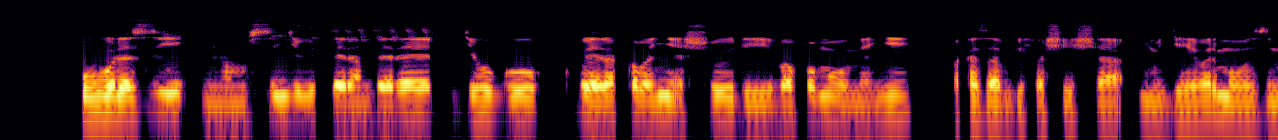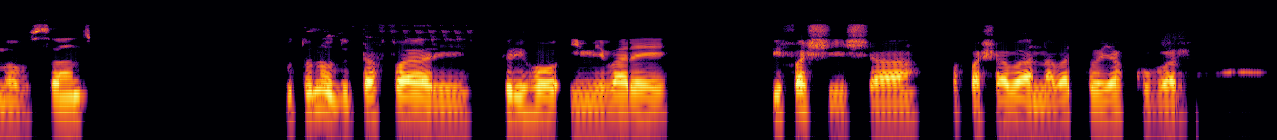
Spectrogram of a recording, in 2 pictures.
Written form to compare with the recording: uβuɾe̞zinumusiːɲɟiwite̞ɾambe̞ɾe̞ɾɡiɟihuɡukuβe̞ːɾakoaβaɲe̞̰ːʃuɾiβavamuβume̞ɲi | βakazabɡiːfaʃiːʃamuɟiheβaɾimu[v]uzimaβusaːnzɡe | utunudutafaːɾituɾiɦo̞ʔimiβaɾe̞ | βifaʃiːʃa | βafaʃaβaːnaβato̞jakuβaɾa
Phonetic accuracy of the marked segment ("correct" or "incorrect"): incorrect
